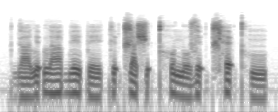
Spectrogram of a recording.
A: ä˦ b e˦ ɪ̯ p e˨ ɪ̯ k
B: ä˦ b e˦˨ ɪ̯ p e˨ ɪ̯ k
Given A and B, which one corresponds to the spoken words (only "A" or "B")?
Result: B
